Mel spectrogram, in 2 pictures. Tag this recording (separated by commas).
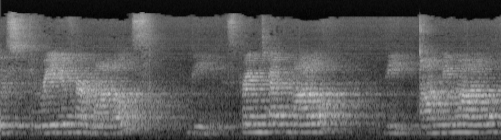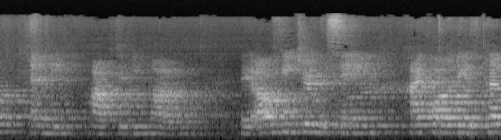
Speech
